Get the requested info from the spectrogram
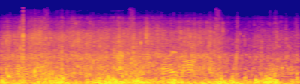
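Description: Wind buffeting the microphone, a rough low rumble, over water lapping and splashing at the rocky shoreline. A short spoken sound comes in about the middle.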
